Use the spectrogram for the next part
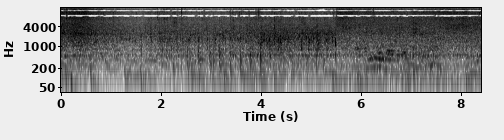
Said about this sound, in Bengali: এই যে পেঁয়াজ দিয়ে দেওয়া হচ্ছে।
